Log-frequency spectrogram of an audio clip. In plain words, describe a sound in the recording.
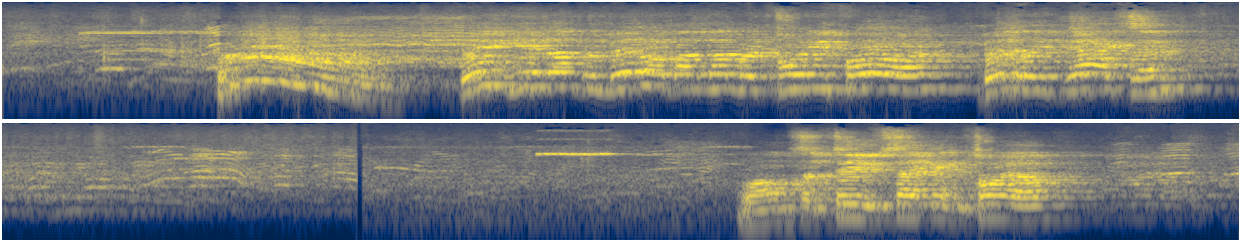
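Spectators cheer and shout loudly.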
